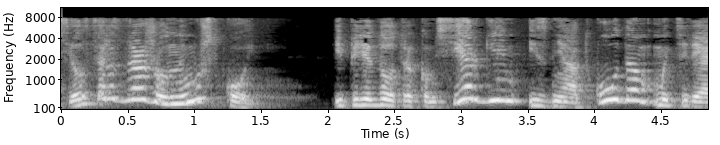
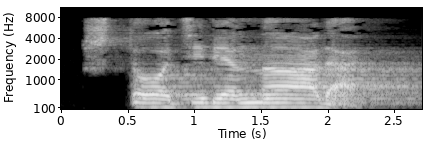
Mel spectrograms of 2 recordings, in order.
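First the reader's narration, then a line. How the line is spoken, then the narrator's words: Angry snap. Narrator (Russian): Злобно бросил Хтон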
